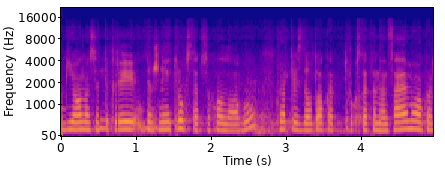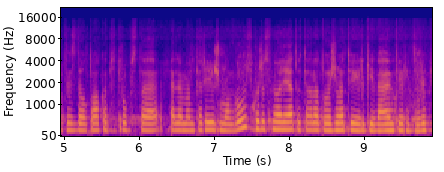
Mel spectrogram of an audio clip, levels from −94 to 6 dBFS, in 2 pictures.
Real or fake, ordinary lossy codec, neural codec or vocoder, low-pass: fake; Opus, 32 kbps; autoencoder, 48 kHz, 32 numbers a frame, DAC-VAE, trained on Japanese speech; 14.4 kHz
